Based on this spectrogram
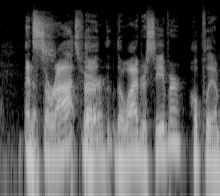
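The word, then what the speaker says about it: Sarratt: And Sarat, the wide receiver. Hopefully I'm pronouncing that right.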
